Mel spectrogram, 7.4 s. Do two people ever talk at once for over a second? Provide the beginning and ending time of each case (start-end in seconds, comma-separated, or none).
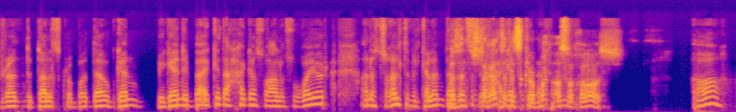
4.5-5.9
